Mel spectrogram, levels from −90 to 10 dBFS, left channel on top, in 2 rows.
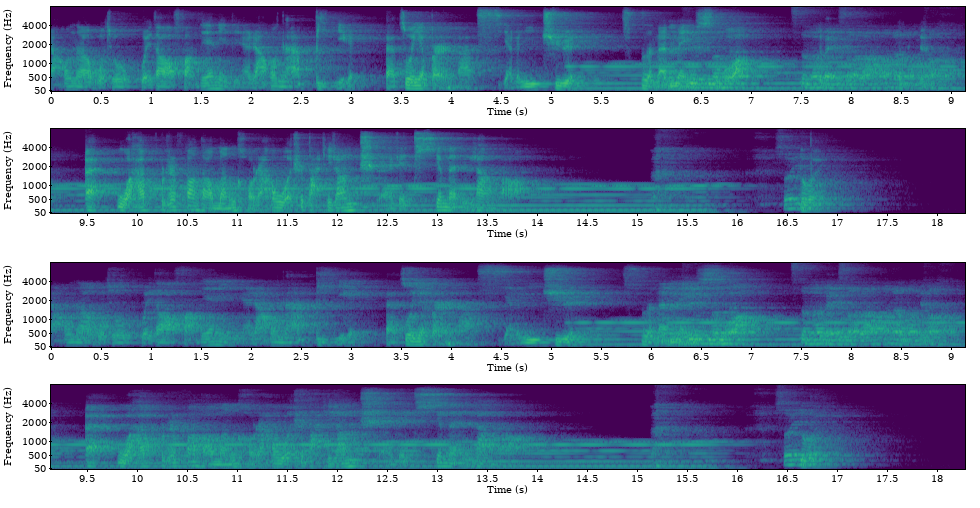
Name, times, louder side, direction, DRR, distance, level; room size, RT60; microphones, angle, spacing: voice 1, 0.0-3.0 3.4-5.3 5.7-7.0 7.7-7.8 8.5-8.8 9.5-13.9 16.6-16.9, left 4 dB, 60° left, 7 dB, 0.5 m, -29 dB
sound 1, 5.1-15.7, left 1 dB, 45° left, 1.0 m, -37 dB
voice 2, 6.1-6.9 7.5-9.1 15.1-15.4 16.2-16.8, equal, 10° right, -8 dB, 2.4 m, -31 dB
9.2 x 8.0 x 3.0 m, 1.3 s
head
